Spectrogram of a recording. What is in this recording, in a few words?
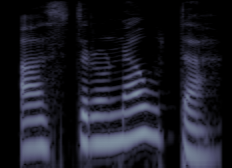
"astronauta", Spanish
